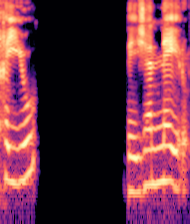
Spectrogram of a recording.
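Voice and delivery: Rio with an H-like R, Janeiro with a tapped R; Portuguese pronunciation. Shown as a demonstration. Teacher showing her city's name, Rio starting like H. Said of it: "the sound is like H".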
